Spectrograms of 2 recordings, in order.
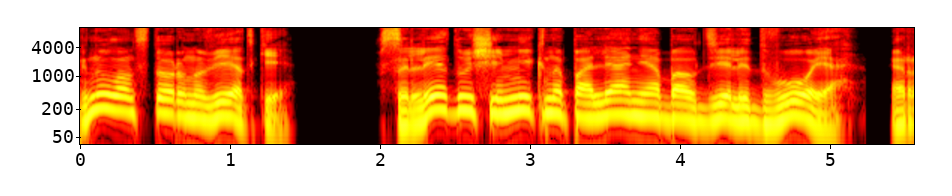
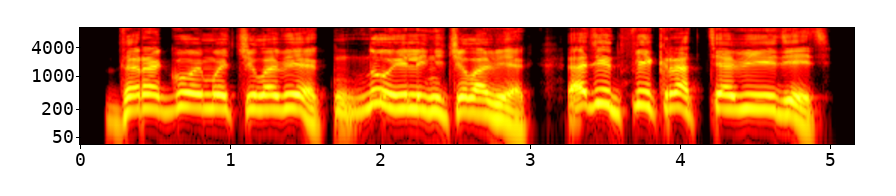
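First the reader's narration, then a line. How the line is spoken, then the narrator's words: Exclaiming. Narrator (Russian): он воскликнул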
